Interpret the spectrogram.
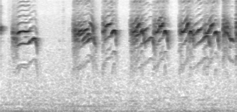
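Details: A sogon used as a lure call for trapping sings bright, high chattering phrases in quick bursts, each about half a second long, with brief pauses between them.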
